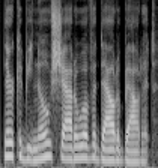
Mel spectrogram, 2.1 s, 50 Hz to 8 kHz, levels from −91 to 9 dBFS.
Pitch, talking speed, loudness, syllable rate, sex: 160 Hz, 285 wpm, -15 LUFS, 6.6 syllables/s, male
